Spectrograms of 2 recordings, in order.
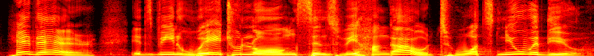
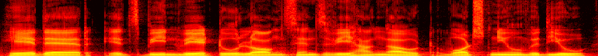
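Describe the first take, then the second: First: The voice sounds lively and enthusiastic. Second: The voice sounds flat and unexcited. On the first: The speaker calls it right. "एक उत्साह, एक enthusiasm लेके आइएगा" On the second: The speaker calls it wrong. "You should not sound like"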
